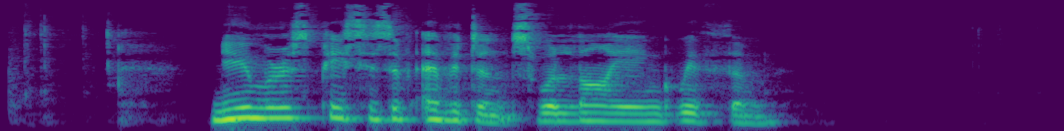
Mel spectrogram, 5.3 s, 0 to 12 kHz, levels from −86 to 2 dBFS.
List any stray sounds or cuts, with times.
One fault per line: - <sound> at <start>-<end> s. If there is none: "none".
none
